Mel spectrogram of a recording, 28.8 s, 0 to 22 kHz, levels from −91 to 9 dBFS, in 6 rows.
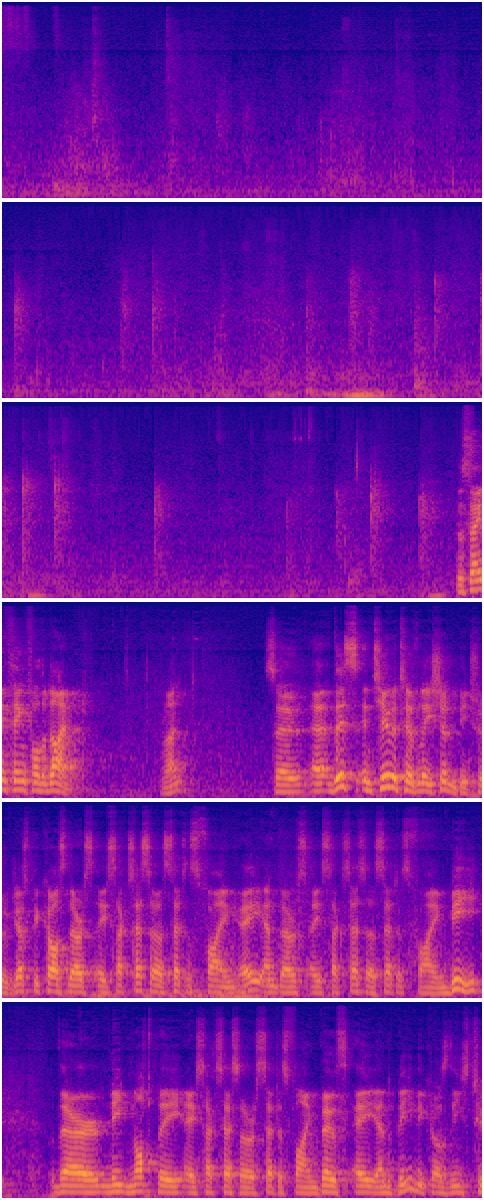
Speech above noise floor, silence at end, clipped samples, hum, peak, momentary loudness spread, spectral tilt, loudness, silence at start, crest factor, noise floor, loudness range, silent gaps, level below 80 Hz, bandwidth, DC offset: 33 dB; 0 s; under 0.1%; none; -2 dBFS; 26 LU; -5 dB/octave; -21 LUFS; 0.05 s; 22 dB; -54 dBFS; 22 LU; none; -46 dBFS; over 20 kHz; under 0.1%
